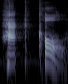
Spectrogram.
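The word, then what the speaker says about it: הַכֹּל: So kol becomes hak-kol. Hak-kol. All right? When you pronounce it very swiftly, you can hardly hear the 2 kofs put in there.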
